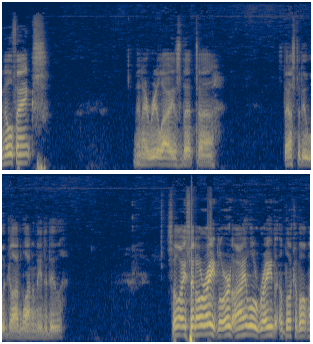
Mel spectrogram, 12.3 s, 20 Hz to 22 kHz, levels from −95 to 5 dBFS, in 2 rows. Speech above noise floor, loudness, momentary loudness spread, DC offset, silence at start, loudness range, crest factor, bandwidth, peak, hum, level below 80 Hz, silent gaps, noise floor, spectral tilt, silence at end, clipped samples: 48 dB; -22 LUFS; 17 LU; under 0.1%; 0 s; 12 LU; 24 dB; over 20 kHz; 0 dBFS; none; -40 dBFS; none; -70 dBFS; -5 dB/octave; 0 s; under 0.1%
